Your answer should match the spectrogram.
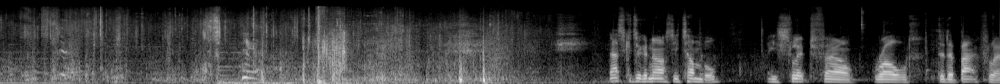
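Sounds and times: scrapes and clatters on gravel: 0.0 - 5.7.

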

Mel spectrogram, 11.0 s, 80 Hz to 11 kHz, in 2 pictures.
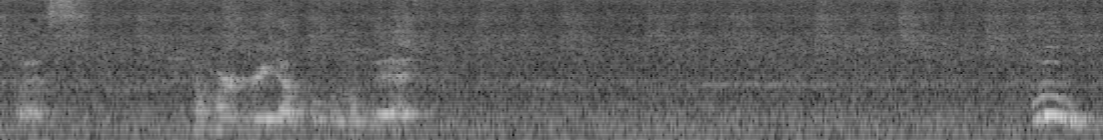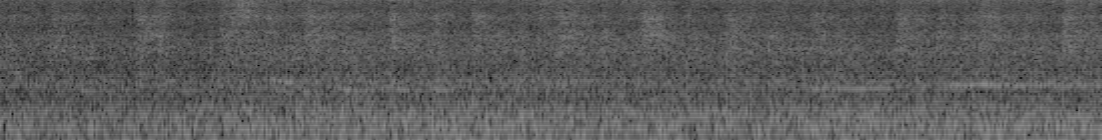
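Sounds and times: low room hum: 0.0 - 11.0
woman's whoo call: 5.1 - 5.6.

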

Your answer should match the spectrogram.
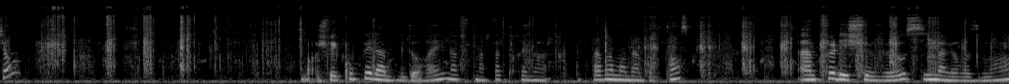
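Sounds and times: scissors cutting paper: 0.0 - 10.0.

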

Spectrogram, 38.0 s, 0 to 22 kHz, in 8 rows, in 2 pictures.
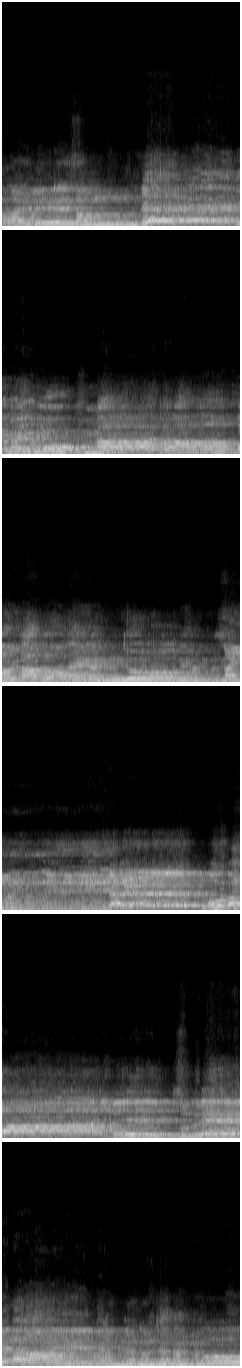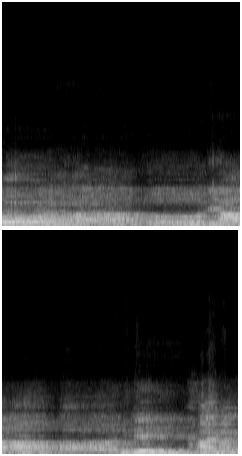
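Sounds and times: man chanting into a microphone: 0.0 - 38.0.

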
